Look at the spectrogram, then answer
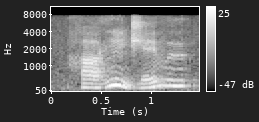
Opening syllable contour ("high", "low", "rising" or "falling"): low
